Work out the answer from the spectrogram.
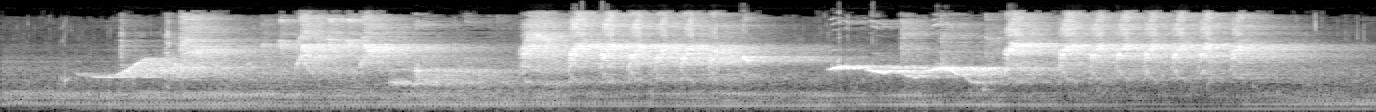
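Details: White-rumped shama song used as a master recording to train other shamas: rich varied phrases of clear rising and falling whistles broken by fast high buzzy trills, with a low steady background hum.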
